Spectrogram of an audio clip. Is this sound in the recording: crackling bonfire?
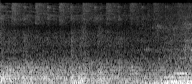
no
